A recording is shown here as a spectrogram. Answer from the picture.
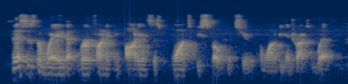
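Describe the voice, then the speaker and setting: Room echo can be heard. The talking goes at a fairly quick pace. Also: man. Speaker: company representative presenting product. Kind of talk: webinar product presentation. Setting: online webinar. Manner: fast; many fillers and repetitions.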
